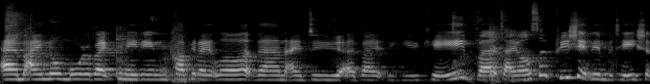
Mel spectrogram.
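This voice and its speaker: Recorded with audible room echo, a woman speaks at a fairly high pitch in a Scottish accent. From Scotland. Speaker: law professor. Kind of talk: conference talk. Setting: conference room with audience.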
